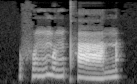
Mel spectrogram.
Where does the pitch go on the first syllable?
rising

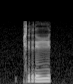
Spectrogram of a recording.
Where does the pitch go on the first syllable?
falling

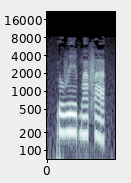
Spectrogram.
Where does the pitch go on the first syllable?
low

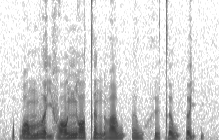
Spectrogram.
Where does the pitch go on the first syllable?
rising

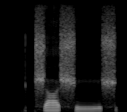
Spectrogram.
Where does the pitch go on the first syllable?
high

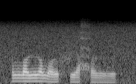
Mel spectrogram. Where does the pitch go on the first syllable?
high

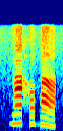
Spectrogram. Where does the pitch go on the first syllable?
high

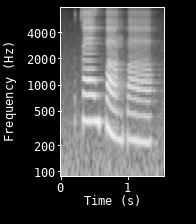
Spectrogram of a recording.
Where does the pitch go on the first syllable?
high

